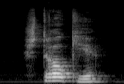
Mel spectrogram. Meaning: diminutive of strook
- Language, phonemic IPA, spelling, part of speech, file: Dutch, /ˈstrokjə/, strookje, noun, Nl-strookje.ogg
